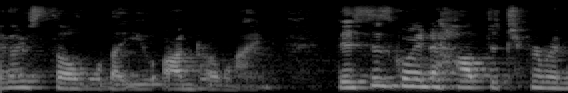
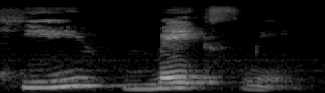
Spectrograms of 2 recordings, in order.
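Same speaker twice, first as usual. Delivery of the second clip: slow, with he stressed. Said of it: "I kind of like that".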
